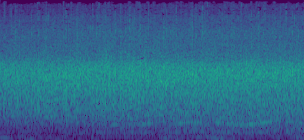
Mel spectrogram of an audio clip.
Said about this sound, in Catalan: Doncs ara és increïble, el respecte. S'han acabat els càntics de sobte i aplaudiments unànimes, eh?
